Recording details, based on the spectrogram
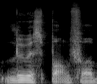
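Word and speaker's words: Luiz Bonfá: Well, technically Luís Bonfa or Luís Bonfa, but I say like Luís Bonfa because it's like the Portuguese pronunciation and he's Brazilian. And and it's funny because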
